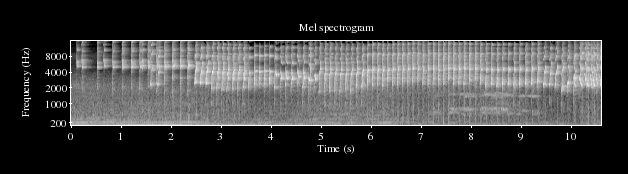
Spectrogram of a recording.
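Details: Lovebird fighter in a long ngekek chatter used to provoke other lovebirds into singing: a fast, unbroken stream of high, buzzy rattling notes running for over ten seconds, with a faint low hum early on.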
